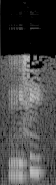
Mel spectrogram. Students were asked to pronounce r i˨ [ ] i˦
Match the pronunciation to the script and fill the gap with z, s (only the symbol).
s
